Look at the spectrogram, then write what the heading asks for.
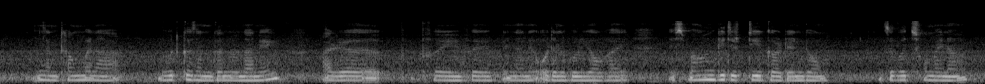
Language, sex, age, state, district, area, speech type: Bodo, female, 30-45, Assam, Kokrajhar, rural, spontaneous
